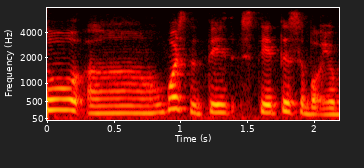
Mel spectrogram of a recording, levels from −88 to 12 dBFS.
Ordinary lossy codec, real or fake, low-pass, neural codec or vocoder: Opus, 32 kbps; real; 7.2 kHz; none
